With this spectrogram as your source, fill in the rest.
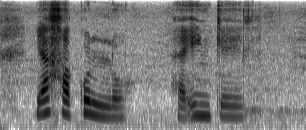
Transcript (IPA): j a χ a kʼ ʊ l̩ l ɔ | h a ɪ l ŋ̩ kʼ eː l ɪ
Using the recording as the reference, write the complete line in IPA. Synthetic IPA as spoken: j a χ a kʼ ʊ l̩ l ɔ | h a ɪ ŋ̩ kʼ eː l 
